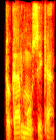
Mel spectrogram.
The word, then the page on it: tocar musica: espanhol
